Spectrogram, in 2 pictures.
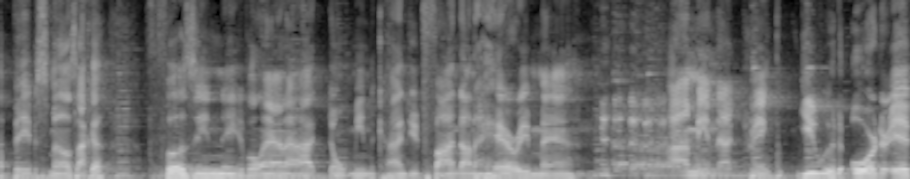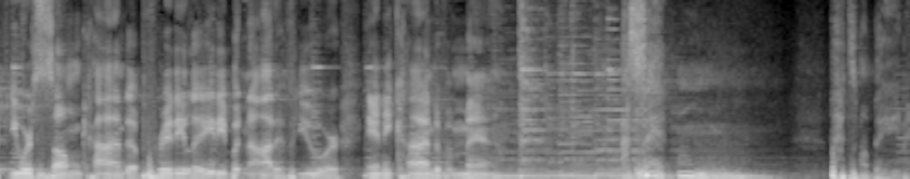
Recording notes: The Potato Bureau is a podcast recorded on stage at The Sacramento Comedy Spot.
